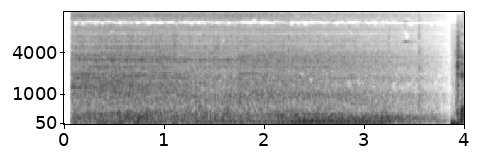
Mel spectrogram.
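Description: Steady motor-vehicle rumble that fades away near the end and then cuts off abruptly.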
